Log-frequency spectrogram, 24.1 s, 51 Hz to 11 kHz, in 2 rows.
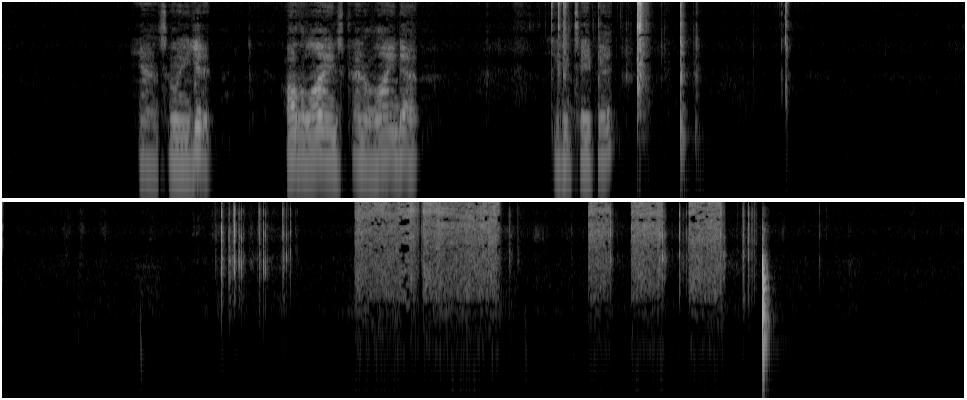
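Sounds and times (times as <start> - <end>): aerosol spray hissing: 16.4 - 18.4, 19.4 - 21.1.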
